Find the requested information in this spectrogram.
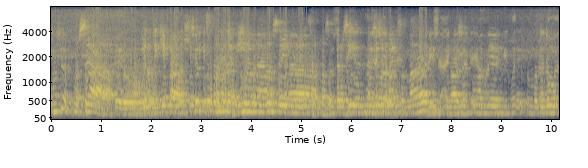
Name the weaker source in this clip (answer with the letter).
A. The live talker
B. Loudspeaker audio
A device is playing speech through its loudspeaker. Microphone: A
